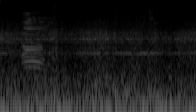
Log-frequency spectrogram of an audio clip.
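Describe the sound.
Steady engine and road rumble inside a moving car, a continuous, fairly loud low drone that stays even throughout.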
